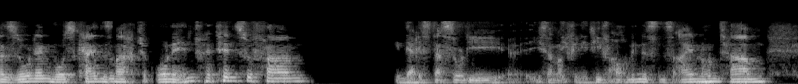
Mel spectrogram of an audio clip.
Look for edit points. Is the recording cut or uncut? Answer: cut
